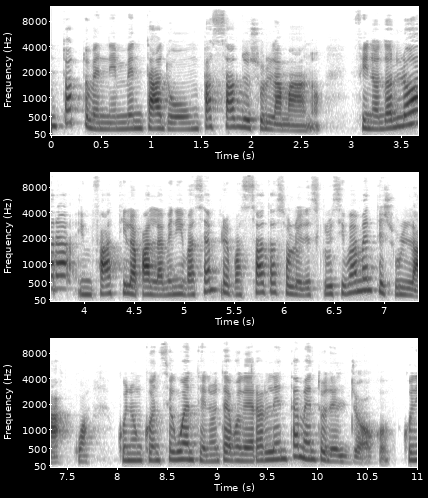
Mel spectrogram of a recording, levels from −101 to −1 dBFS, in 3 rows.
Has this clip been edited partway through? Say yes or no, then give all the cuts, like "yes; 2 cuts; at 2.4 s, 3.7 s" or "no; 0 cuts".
no; 0 cuts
